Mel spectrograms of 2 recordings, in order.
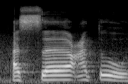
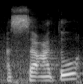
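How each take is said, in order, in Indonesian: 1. Vokal pada 'sa' dibaca panjang. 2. Vokal pada 'sa' dibaca pendek. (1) "sa-nya panjang" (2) "sa-nya pendek"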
